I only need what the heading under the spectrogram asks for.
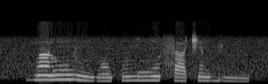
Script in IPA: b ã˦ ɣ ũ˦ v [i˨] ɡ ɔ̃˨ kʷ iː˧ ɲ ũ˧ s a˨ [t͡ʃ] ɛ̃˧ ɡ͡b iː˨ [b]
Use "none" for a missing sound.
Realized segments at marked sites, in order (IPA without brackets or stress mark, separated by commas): ĩ˨, t͡ʃ, none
